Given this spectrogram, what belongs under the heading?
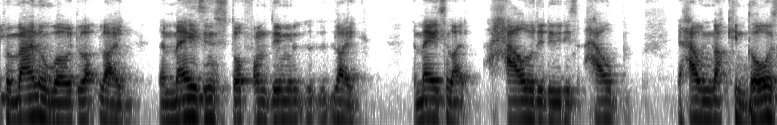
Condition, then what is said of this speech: Stuttering. Like, everybody know I got stutter problems. I can't talk straight, but I will deal with.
